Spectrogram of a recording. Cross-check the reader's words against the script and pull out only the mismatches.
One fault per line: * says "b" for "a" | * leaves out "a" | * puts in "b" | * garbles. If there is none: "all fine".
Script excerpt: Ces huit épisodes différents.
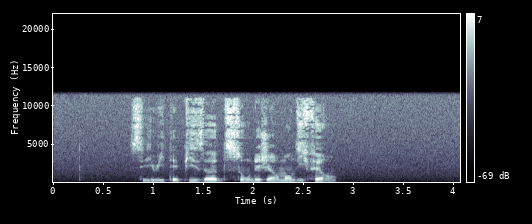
* puts in "sont légèrement"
